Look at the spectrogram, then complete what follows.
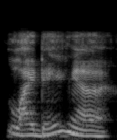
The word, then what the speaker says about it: Lydania: First, am I pronouncing that correctly? But also, Lydania.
